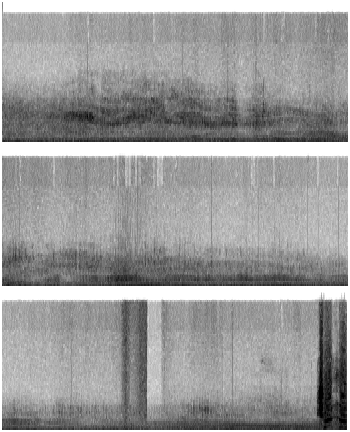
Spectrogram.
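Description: Roaring vintage hydroplane race boat engines run continuously at Moses Lake, loud and close, with a deep droning rumble that holds steady and shifts slightly in pitch.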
